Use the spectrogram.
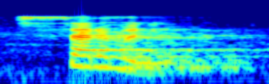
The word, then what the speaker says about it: ceremony: Ceremony, the main stress will be on sir.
